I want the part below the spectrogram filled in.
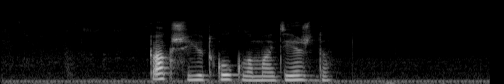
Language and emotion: Russian, sad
